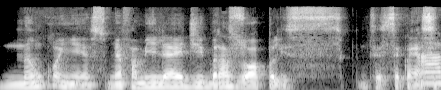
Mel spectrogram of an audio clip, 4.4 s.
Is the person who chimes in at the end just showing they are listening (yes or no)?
no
